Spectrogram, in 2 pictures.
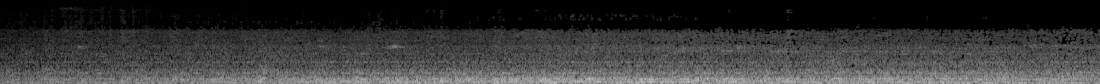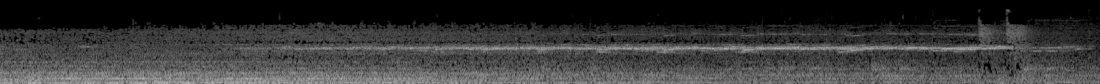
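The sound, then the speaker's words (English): A steady, loud rumble of trains moving through a station, with rolling low-end noise and a rising metallic squeal of wheels or brakes toward the end. “Do you know when the next train for London Paddington is, please?”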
